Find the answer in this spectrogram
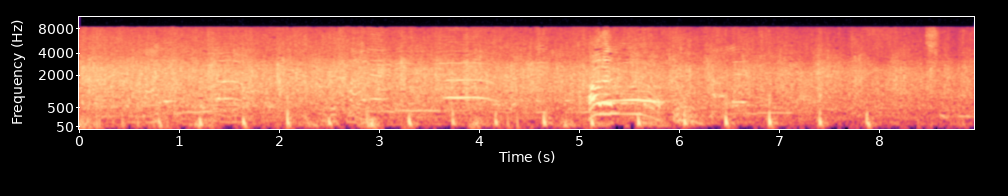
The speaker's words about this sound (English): Let's clap our hands to the Lord in anticipation right now. Applaudissons le Seigneur avec anticipation.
